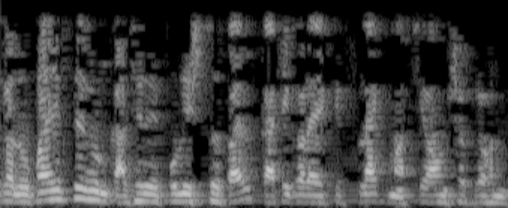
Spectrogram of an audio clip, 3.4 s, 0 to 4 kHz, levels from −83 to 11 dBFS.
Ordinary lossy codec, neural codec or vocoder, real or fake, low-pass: none; none; real; 3.6 kHz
